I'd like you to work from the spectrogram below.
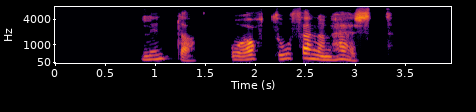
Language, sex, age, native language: Icelandic, female, 60-69, Icelandic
